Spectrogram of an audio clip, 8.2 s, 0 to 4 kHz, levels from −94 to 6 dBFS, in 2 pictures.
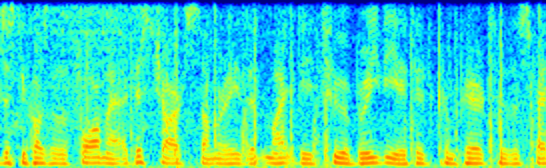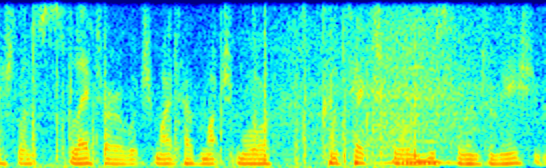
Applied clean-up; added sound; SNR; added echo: none; Run + Engine starting; 8 dB; none.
